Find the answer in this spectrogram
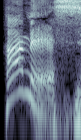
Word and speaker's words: hummus: hus humus is that that's what they say in Israel inel Aviv they say humus yeah what's the difference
